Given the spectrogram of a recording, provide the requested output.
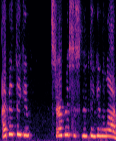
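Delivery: lightly voiced high-pitched character. Player voices character Starburst.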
